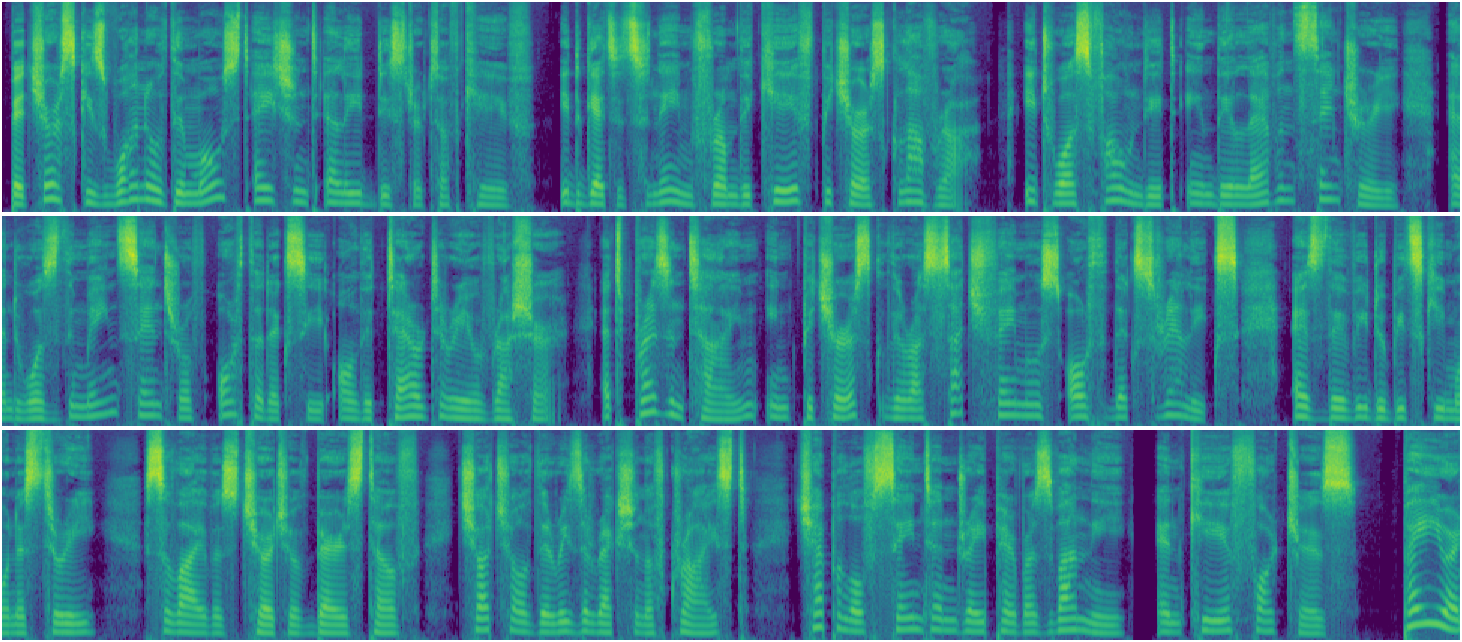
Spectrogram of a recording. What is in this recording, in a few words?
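povest English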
